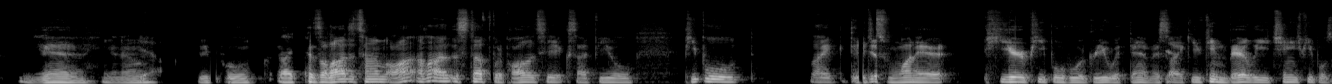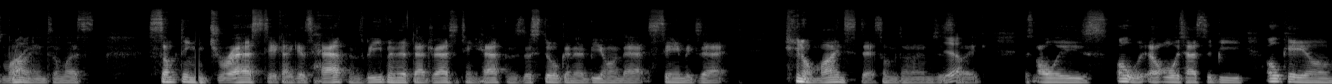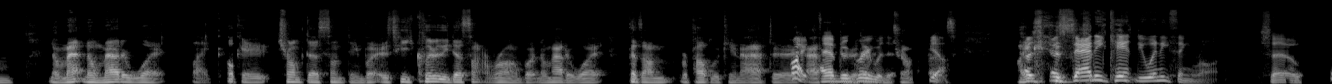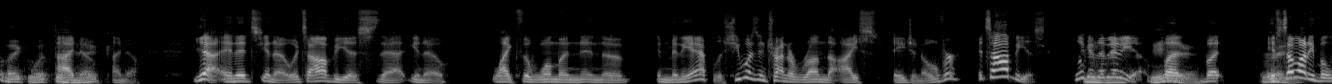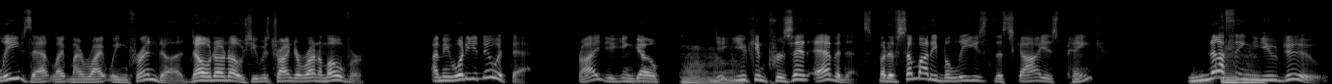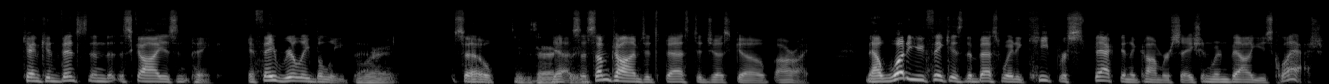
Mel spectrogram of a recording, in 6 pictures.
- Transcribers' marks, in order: other background noise; laughing while speaking: "you"; laughing while speaking: "Like, it's like"; tapping
- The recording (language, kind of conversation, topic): English, unstructured, How do you handle situations when your values conflict with others’?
